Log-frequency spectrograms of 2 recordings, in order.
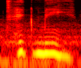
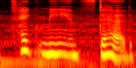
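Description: First: Louder, higher, strained plea; choked out. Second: Louder, higher, pleading cry; choked out. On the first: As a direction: choke the words out in desperation. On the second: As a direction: force it out, desperate and loud. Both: Acted. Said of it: "Jake choked out".

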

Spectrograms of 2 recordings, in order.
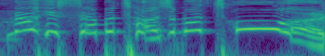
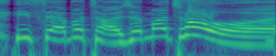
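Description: First: Put-on high, laughing Japanese accent; mock Japanese accent. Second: Put-on high, laughing accent; Italian-sounding Japanese accent. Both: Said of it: "my Japanese accent came off kind of Italian".

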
